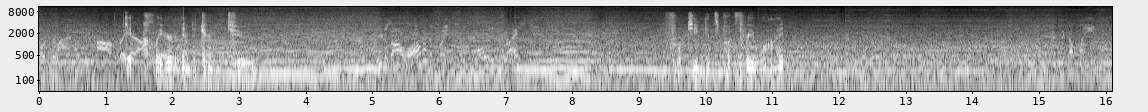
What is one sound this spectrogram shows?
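A race car engine drones steadily at high revs.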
